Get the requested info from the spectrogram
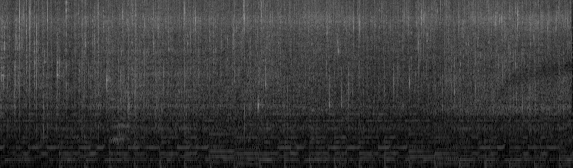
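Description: Spring rolls shallow-frying in a pan of hot oil: a steady sizzle dotted with small crackling pops. Background music with low sustained notes and a regular beat plays underneath.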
